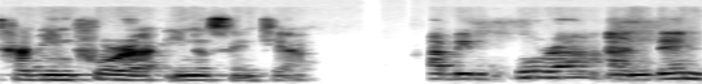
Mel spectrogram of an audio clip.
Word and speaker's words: Habimfura: Yes, it's Habimfura Innocent, yeah.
